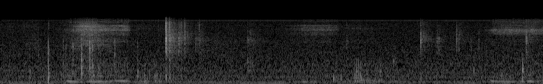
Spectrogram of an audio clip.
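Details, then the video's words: Sleeping English Bulldog puppy Matzoball, a 10-week-old female, breathes in three breathy snoring rasps with a hissing top, spaced a couple of seconds apart; one sharp click sounds early on. "Matzoball Snoring In Sleep (English Bulldog)"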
